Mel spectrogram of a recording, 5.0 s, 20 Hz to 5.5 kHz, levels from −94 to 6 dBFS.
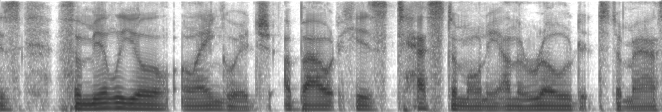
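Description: Throughout the clip, the audio shows aliasing. The sample rate was cut sharply, which fits a drop from 44.1 kHz to about 11 kHz, with no low-pass filter in front, so energy above the new 5.5 kHz limit was folded back down into the band. In this speech, sibilants and breathy consonants take on a gritty, metallic edge with false tones that track nothing in the voice. The folded content sits perhaps 15 dB below the signal, and the spectrum stays dense right up to 5.5 kHz.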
